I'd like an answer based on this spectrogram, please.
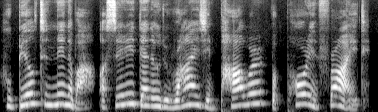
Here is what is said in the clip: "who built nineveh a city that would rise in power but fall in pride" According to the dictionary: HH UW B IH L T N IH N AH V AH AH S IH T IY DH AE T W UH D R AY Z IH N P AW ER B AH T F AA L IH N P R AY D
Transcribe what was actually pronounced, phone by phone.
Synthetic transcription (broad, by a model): HH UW B IH L T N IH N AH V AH AH S IH T IY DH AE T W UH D R AY Z IH N P AW ER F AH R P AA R IH N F R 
